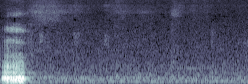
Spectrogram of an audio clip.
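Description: A short nasal hum or breath from a woman, lasting about a quarter second, followed by near silence.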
